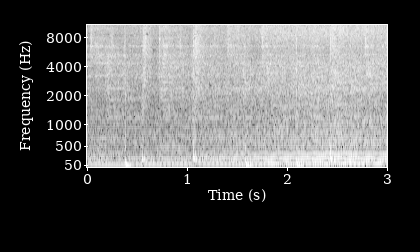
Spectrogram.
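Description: A Ferris riding lawnmower engine roars steadily at full throttle, a loud, continuous mechanical drone with a few brief bumps in pitch, and no voices.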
